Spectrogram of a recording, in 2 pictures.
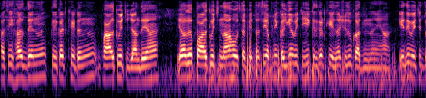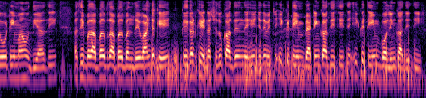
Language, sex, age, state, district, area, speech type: Punjabi, male, 30-45, Punjab, Amritsar, urban, spontaneous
